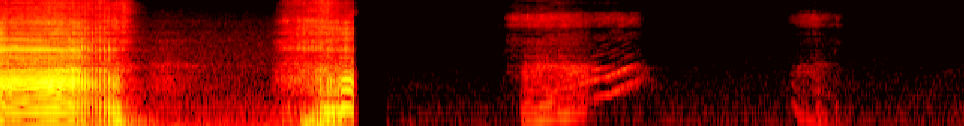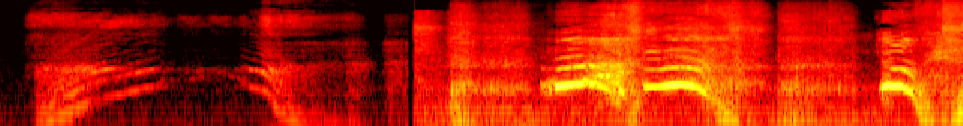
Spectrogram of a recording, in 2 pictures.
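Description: A loud rough snort, then quiet gaps with thin rising whistles and squeaky, wavering tones on the breaths: noisy snoring with whistling.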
